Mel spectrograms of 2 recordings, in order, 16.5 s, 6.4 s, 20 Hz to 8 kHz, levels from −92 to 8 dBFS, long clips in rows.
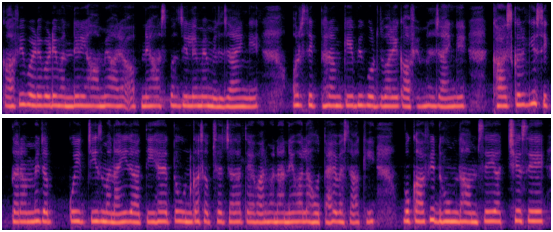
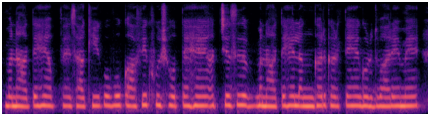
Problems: background sounds at intervals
